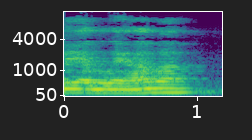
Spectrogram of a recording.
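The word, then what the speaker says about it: Iamaleava: Yamaleava. I don't know if I said that right. – Wow, that was a pretty solid pronunciation, I would say.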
